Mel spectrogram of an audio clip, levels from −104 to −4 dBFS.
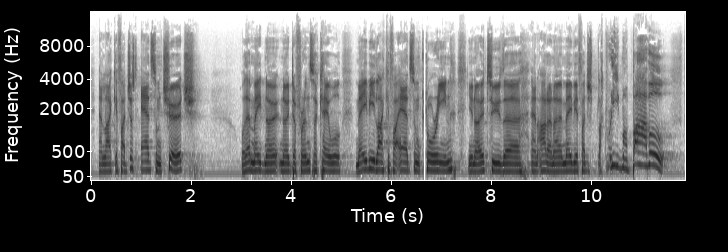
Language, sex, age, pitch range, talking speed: English, male, 30-49, 130-215 Hz, 200 wpm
